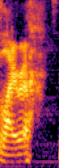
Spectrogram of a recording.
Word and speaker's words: Lyra: I keep going between Lyra and Lyra. – It's Lyra. – All right. – Like a liar.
